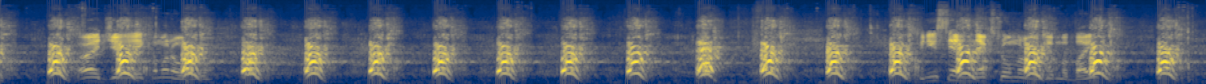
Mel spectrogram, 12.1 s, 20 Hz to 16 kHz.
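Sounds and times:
dog barking: 0:00.0 - 0:12.0.

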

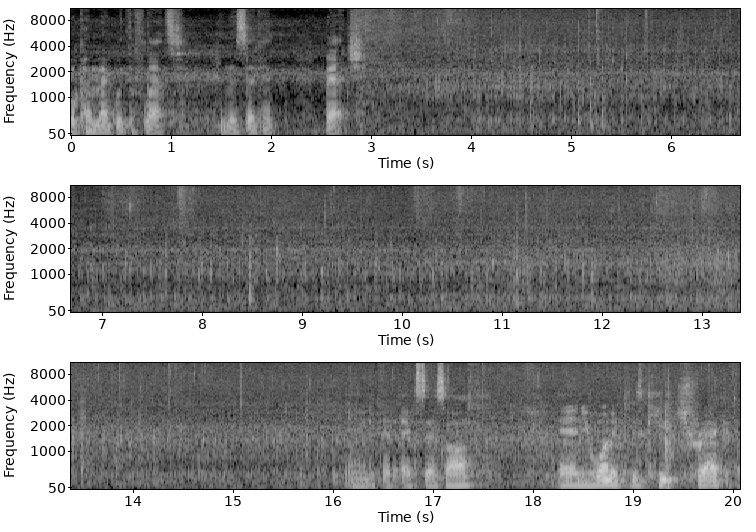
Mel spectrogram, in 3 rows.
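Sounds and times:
chicken deep-frying in oil: 0:02.6 - 0:20.0.

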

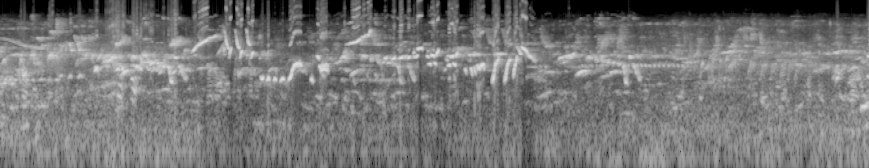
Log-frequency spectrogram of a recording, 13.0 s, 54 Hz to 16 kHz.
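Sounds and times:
bird singing whistled phrases: 0:00.0 - 0:13.0.

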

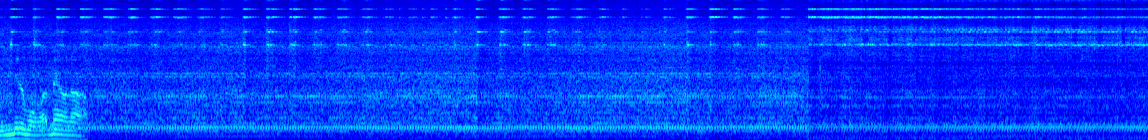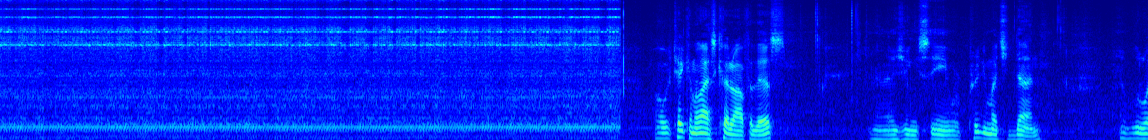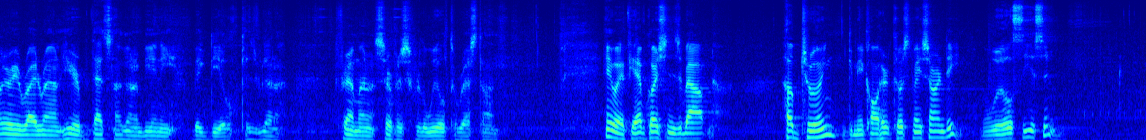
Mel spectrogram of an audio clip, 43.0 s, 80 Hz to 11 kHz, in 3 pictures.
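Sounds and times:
metal lathe whining: 0:00.0 - 0:22.2.

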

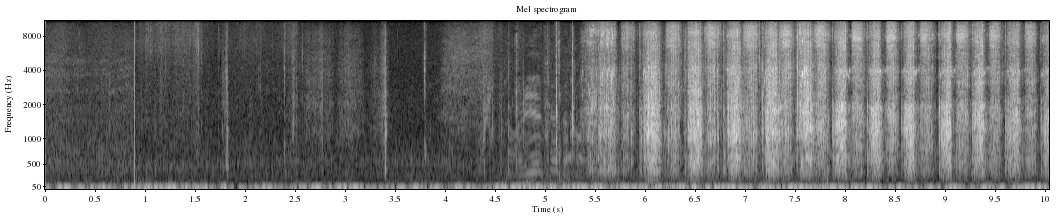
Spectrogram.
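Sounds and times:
blade rasping cutting strokes: 0:05.3 - 0:10.0.

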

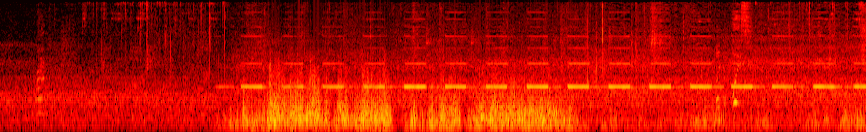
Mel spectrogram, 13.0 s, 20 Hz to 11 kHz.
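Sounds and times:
reversing alarm beeping: 0:03.2 - 0:13.0.

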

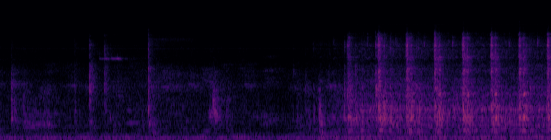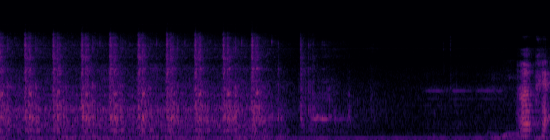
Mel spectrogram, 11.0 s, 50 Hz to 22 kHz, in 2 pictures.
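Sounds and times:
sewing machine stitching: 0:03.2 - 0:09.0.

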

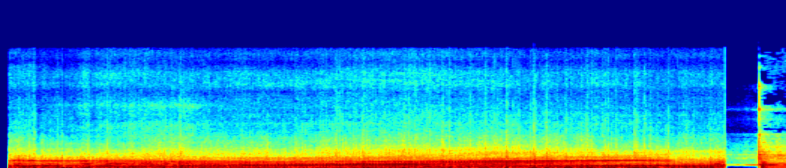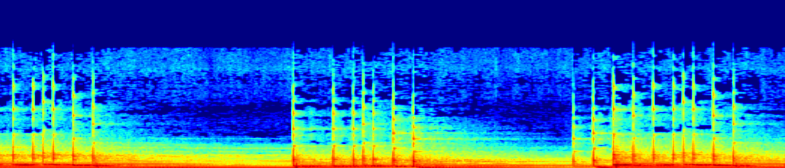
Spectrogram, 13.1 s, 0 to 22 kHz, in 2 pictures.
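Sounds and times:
motorcycle engine accelerating: 0:00.1 - 0:06.1
wind rumble: 0:00.1 - 0:06.1.

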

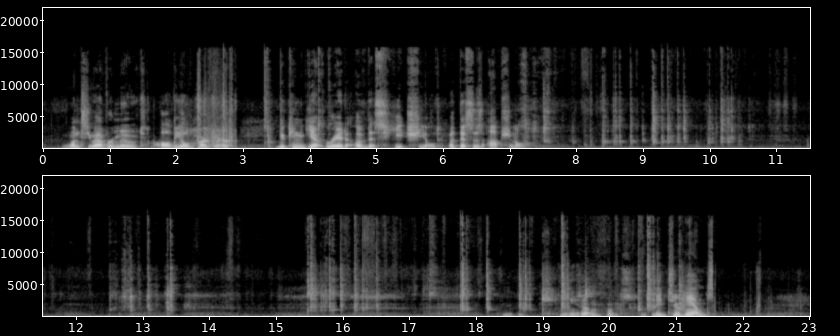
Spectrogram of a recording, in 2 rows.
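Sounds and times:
low steady hum: 0:00.0 - 0:23.0
small clicks and clinks: 0:07.2 - 0:10.6, 0:15.4 - 0:21.6.

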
